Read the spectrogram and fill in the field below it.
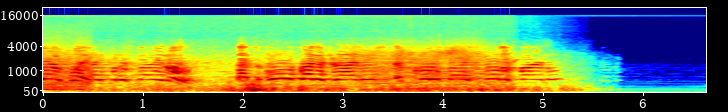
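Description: A racing car engine roars and whines as it revs.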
